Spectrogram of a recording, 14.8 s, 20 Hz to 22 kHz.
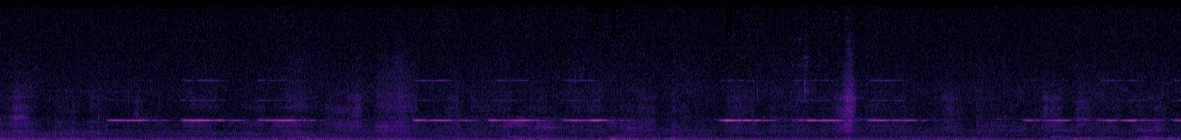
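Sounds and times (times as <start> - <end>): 
smoke alarm beeping: 1.3 - 4.1, 5.1 - 7.8, 9.0 - 11.7, 12.8 - 14.7.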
